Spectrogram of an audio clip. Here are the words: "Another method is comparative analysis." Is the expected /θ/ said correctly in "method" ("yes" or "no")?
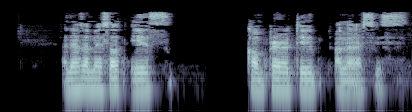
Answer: no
